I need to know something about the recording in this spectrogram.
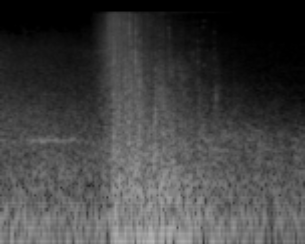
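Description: A parachute snaps open with a rushing whoosh.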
